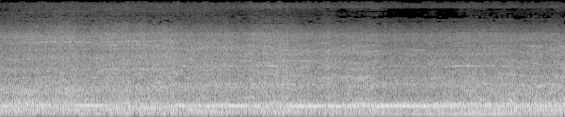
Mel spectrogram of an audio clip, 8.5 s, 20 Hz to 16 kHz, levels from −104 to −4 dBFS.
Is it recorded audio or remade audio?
recorded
